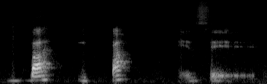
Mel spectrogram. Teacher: oclusivas se llaman porque forman un cierre, ¿no? Una oclusión. El aire queda comprimido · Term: consonantes oclusivas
